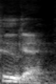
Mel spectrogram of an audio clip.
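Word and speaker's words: hygge: I think it I think it's pronounced huga because it's Danish and I don't speak Danish.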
